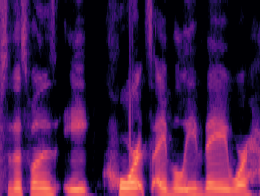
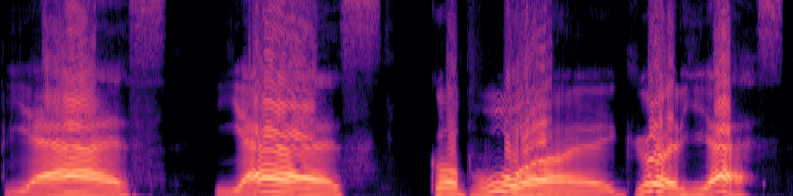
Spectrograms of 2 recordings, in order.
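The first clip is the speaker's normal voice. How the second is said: louder, firm marker praise for the dog; 6 dB louder, much slower than usual. Real, not acted. Trainer marking the dog's step with loud praise. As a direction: mark it loud and clear.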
